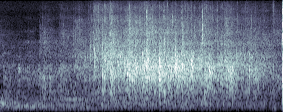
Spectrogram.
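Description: A church service audience claps, starting faint and swelling into a steady round of applause before tapering slightly.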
